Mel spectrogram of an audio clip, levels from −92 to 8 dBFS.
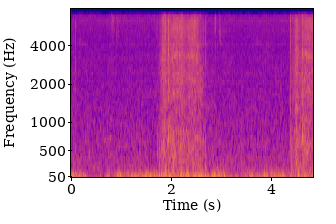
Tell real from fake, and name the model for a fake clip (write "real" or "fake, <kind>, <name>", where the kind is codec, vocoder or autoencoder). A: fake, codec, DAC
